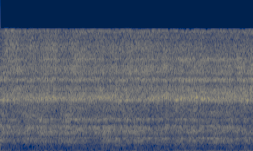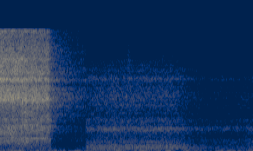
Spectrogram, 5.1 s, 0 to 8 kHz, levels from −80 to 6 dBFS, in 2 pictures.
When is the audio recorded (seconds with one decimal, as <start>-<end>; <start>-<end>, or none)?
3.1-5.1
